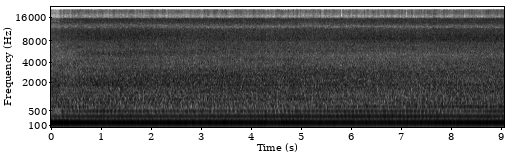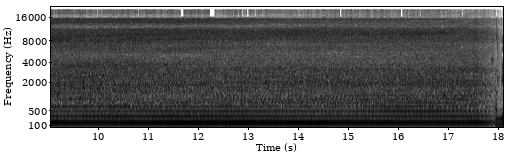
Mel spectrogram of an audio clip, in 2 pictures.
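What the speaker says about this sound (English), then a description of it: "So I've got 240 grit on my sander. I'm going to do the bottom first and then finish" An electric sander fitted with 240 grit runs steadily across the bottom of an end grain cutting board, a loud constant whine with a strong low hum that continues unbroken throughout, with no talking.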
